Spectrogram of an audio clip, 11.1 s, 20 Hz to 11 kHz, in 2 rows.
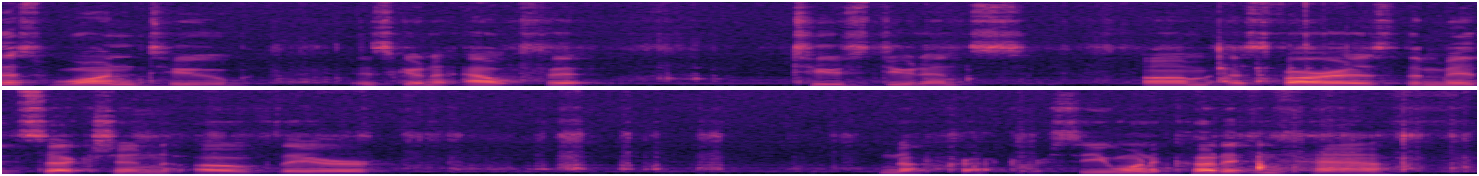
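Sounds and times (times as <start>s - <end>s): cardboard rustling: 10.4s - 11.0s.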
